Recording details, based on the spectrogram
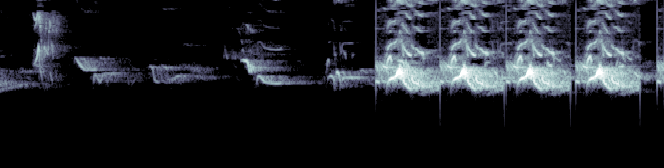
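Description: Northern cardinal song: a few soft slurred whistles, then loud, clear down-slurred whistles repeated about twice a second.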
